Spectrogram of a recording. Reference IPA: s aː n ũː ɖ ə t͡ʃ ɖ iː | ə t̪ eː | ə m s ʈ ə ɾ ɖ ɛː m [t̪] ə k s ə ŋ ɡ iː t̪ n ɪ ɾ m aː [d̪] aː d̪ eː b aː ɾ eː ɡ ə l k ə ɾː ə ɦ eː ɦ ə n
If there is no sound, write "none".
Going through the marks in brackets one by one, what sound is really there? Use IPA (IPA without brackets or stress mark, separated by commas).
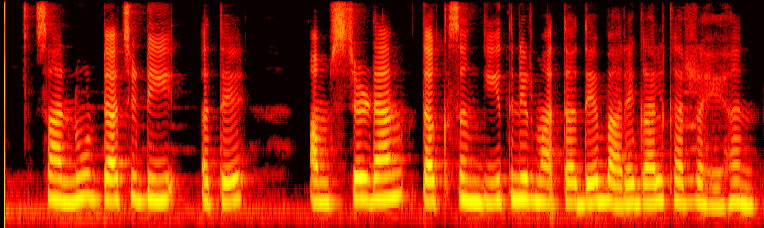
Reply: t̪, t̪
